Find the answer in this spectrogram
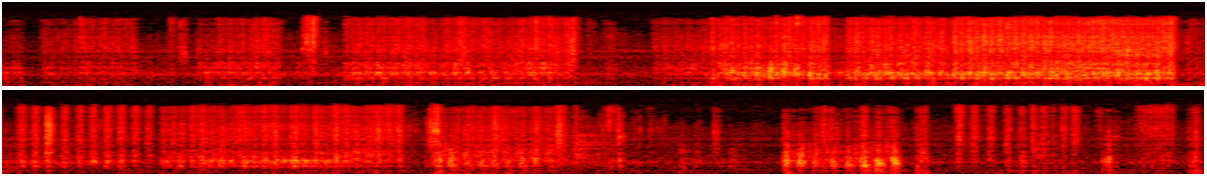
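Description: The wooden end of a paintbrush handle scraping and rubbing over black gloss paint on a plastic Nerf blaster magazine, breaking and chipping the paint. The scratching comes in uneven strokes, loudest from about three and a half to six seconds in, with a short sharp burst near ten seconds.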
